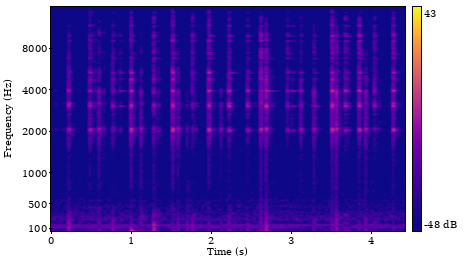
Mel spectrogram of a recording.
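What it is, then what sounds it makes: Aluminum water bottle. An aluminum water bottle is tapped with fingers or nails in a quick, uneven rhythm of about 25 light taps. Each tap gives a short, bright metallic clink with a ringing tone near 2 kHz and higher overtones. A faint, steady low hum runs underneath.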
